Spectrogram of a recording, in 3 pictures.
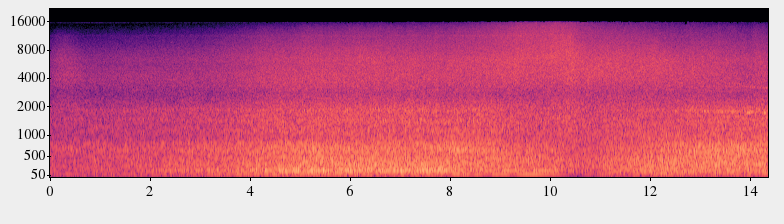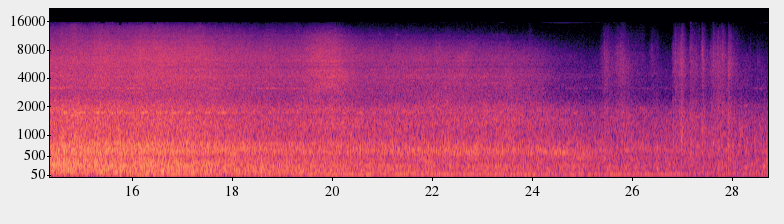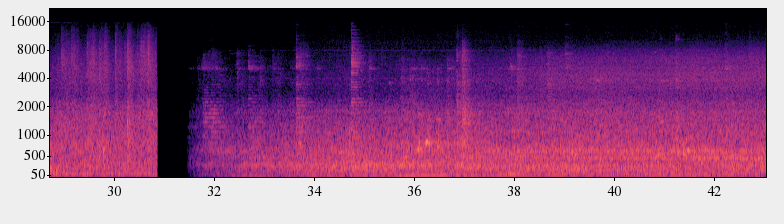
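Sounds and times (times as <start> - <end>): diesel locomotive engine passing: 0.0 - 30.9
train rail noise: 0.0 - 30.9, 31.8 - 43.0.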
